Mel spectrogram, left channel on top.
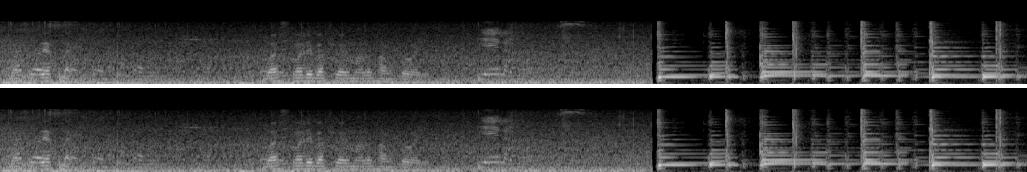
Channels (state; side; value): identical; both; correlation 1.00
